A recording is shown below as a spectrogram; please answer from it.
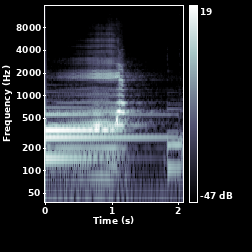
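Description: Jazz duo of archtop electric guitar and plunger-muted trombone: a low guitar chord rings while the trombone's note slides upward, then the sound fades away about a second in. A new chord strikes just at the end.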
